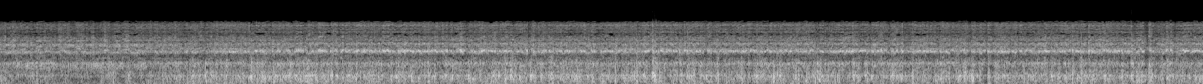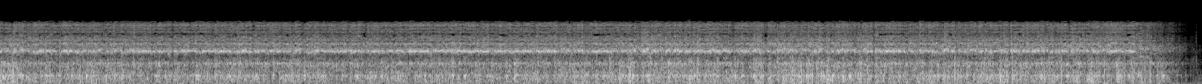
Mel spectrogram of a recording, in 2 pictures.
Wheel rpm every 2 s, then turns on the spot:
220, 230, 230, 230, 230, 230, 230, 230, 230, 230, 240, 170.
none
